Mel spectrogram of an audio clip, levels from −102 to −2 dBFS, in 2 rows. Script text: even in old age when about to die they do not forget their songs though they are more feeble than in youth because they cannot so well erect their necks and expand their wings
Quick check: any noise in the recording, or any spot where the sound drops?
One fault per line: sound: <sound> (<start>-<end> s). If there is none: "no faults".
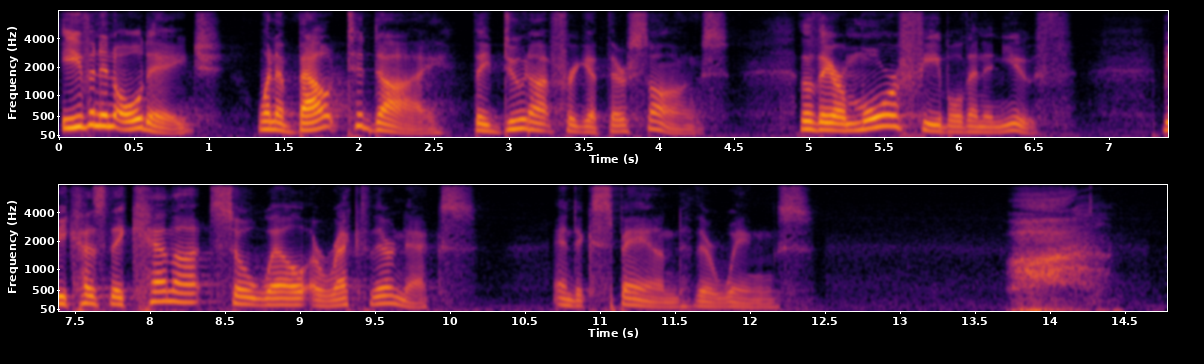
sound: breath (13.7-14.5 s)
